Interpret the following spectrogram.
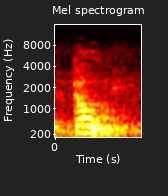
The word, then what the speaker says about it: goalie: So he's called the goalie. And this therefore in London doesn't rhyme with slowly. In RP, slowly, goalie, rhyme. But in London, goalie, slowly, don't rhyme.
